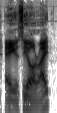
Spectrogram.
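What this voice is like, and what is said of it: Imitates another person's accent. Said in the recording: “I gave him that accent ... in his accent”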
